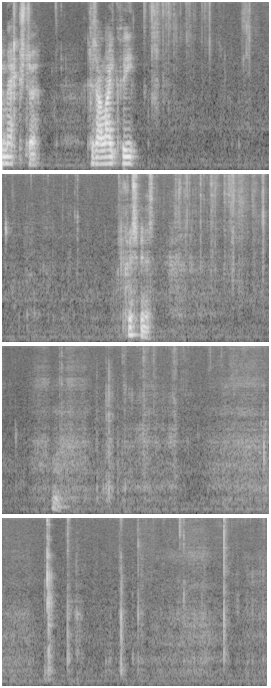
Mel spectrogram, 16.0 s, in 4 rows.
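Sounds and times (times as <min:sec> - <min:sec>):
chewing crispy chicken: 0:02.1 - 0:05.9, 0:06.5 - 0:08.1.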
